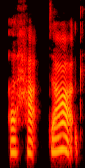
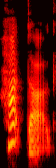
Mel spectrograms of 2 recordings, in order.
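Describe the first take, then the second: First: The stress falls on the last word. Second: The stress falls on the first word. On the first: It means a dog that feels hot. "那我们一说一直很热的狗，" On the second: It names the sausage food. "我们平时吃的那个热狗，"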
